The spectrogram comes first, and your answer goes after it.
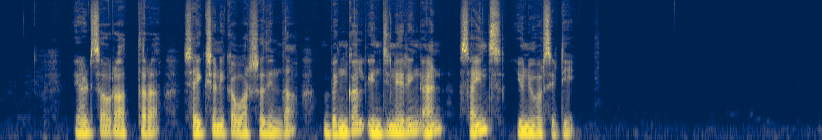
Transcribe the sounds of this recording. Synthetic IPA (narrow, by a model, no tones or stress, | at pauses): eɾɐɽusaːʋɾɐɦɐt̪ːɐɾɐ | ʃɐjkʂɐɳik̬ɐʋɐɾʂɐd̪ind̪ɐbeŋɡaːliɲd͡ʒiniɾiŋɡæɳɖsɐjnsjuːniʋɐɾsiʈi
